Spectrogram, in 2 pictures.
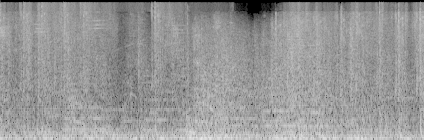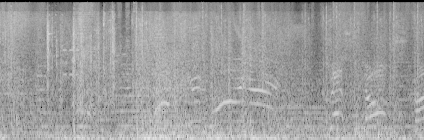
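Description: Rapid gunfire and crackling impacts fill a firefight in the video game Marvel's Guardians of the Galaxy, with bursts of shots, booms and splintering debris running continuously under occasional shouted voices.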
